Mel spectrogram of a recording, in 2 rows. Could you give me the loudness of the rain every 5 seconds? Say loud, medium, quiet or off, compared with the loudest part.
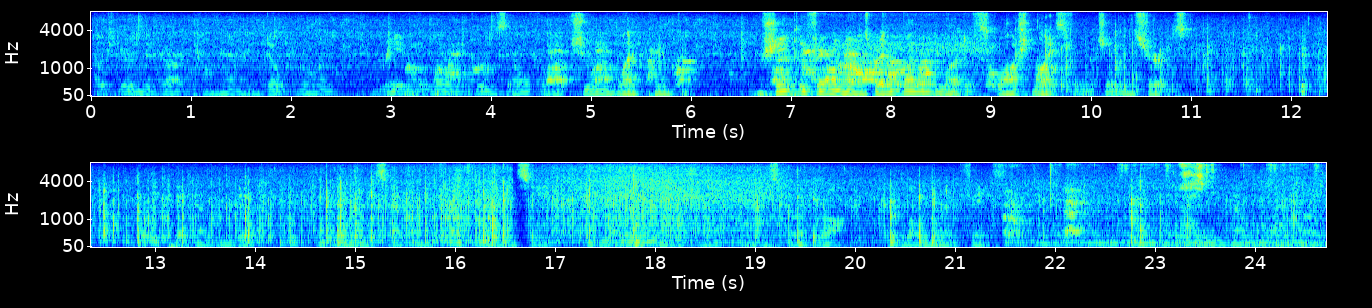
quiet, quiet, loud, loud, medium.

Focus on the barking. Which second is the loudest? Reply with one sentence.
The loudest moment of the barking is at 8 seconds.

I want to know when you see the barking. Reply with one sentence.
You can hear the barking from 3.1 to 9.7 s and from 21.4 to 24.6 s.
